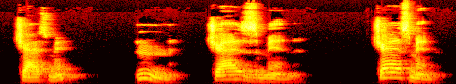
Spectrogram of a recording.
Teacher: Stress the first syllable.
